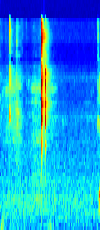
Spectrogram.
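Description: A hand handling a resin coaster, with one short, faint crisp scratch a little under a second in, like a fingernail picking at a hair on the hard resin surface, over a low room hiss.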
